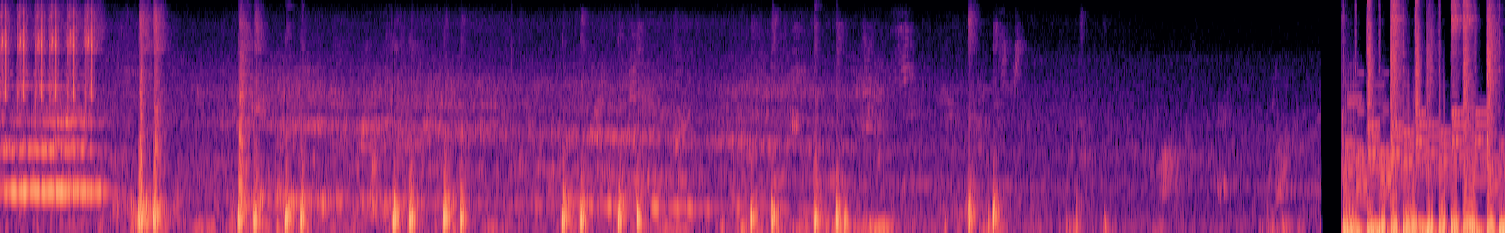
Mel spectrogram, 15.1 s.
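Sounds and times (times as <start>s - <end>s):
train low rumble: 0.0s - 13.2s
train wheels knocking over joints: 1.3s - 4.8s, 5.6s - 6.6s, 7.4s - 8.7s.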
